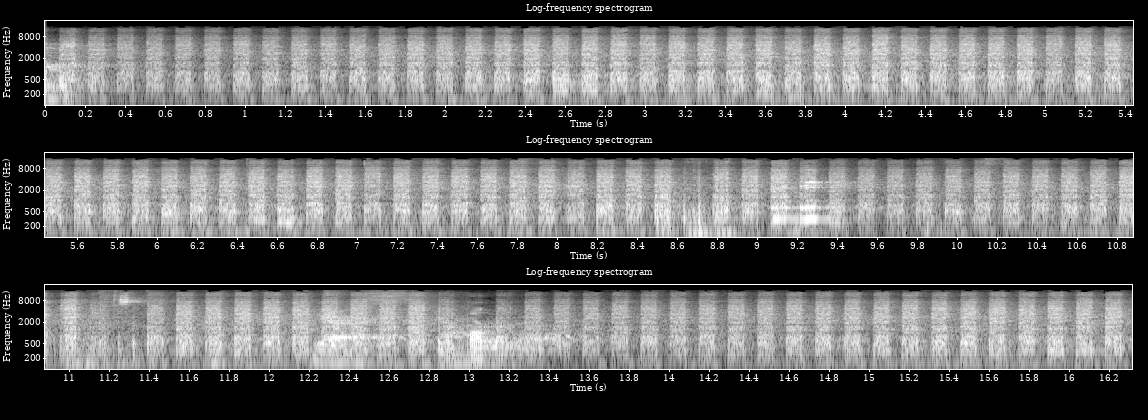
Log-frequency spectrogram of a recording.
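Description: Spirit box (ghost box) sweeping through radio stations: a fast, even rasping pulse of chopped radio static, with brief snatches of voice-like sound around the middle and again a few seconds before the end.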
